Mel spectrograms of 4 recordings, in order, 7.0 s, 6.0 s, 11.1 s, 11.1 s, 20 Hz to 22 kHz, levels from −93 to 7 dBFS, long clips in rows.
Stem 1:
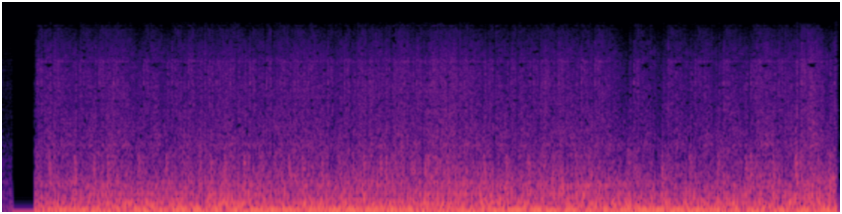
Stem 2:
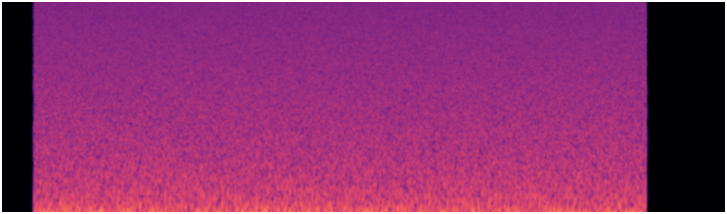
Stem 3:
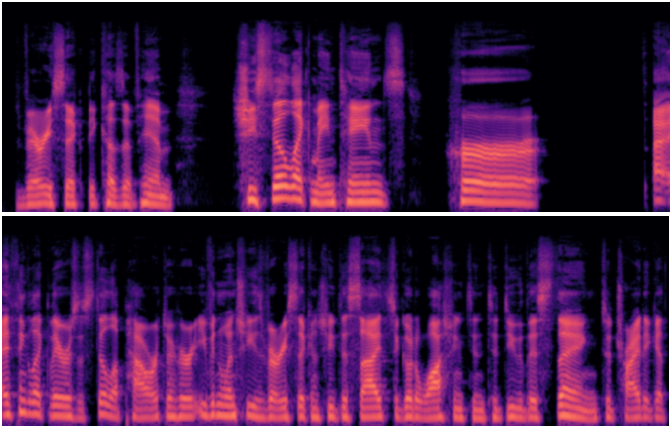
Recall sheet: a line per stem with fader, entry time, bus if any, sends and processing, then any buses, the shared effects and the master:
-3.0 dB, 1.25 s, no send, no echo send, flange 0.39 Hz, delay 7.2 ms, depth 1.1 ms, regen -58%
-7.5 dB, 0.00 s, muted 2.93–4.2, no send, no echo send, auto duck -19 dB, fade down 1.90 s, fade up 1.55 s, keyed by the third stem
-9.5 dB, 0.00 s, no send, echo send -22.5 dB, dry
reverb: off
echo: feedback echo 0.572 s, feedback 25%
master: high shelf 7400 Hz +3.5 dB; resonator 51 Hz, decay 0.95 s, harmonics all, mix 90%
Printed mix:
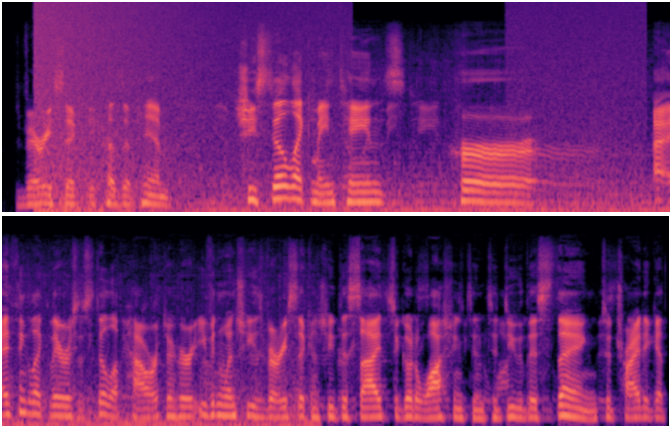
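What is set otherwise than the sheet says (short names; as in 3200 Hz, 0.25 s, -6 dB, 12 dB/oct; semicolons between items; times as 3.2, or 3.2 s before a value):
stem 2 -7.5 dB -> +2.5 dB; stem 3 -9.5 dB -> +2.0 dB; master: missing resonator 51 Hz, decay 0.95 s, harmonics all, mix 90%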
